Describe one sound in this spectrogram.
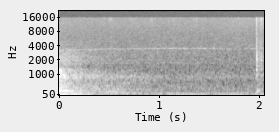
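A paintbrush dabs softly in a small pot of paint.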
